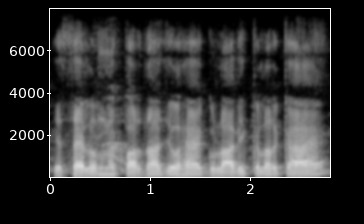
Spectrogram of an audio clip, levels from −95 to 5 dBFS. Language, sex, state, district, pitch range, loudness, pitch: Hindi, male, Jharkhand, Palamu, 145-155 Hz, -15 LUFS, 155 Hz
